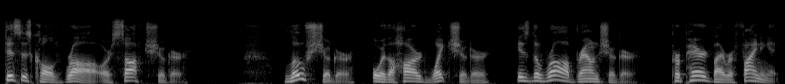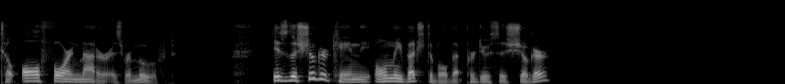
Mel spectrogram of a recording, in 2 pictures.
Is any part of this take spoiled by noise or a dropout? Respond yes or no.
no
